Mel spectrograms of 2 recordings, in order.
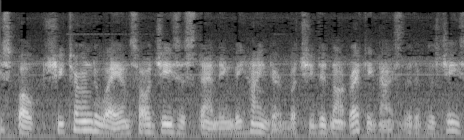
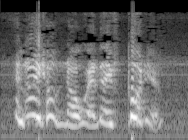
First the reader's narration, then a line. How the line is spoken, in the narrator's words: sobbed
